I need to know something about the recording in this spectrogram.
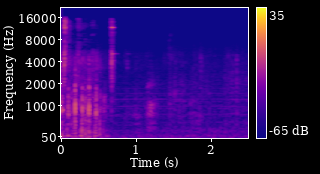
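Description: A quick run of light clinks and clicks for about the first half second, stopping suddenly, then quiet with a few faint ticks.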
